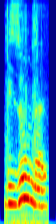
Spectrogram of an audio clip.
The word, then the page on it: bizumnay: Ninilchik Russian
